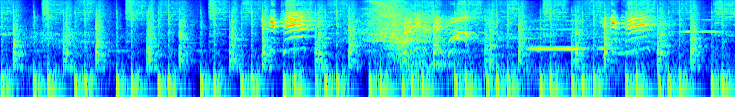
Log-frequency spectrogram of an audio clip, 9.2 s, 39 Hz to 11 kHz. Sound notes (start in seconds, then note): 3.4 speaking in foreign language; 3.8 drum music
